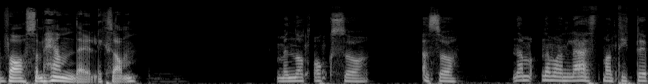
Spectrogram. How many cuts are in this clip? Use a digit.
1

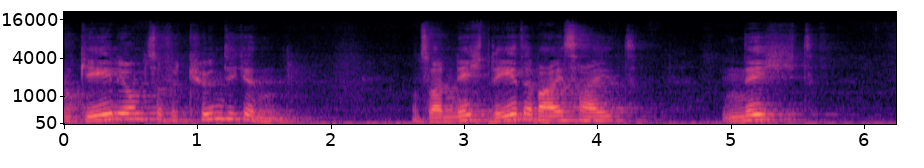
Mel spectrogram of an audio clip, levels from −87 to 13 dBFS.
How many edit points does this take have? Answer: 2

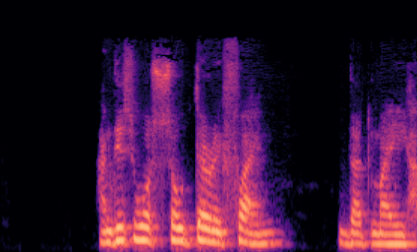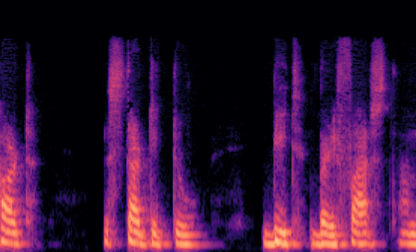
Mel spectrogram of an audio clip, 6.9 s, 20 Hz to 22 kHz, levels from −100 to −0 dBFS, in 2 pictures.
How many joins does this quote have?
0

